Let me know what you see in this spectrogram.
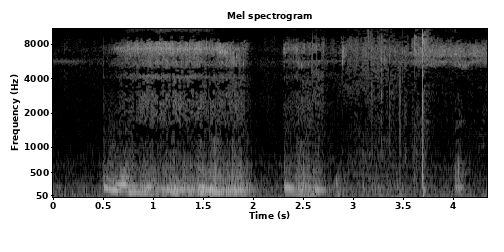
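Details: Sleeping dog snoring like a human: soft, rumbling snores, two drawn-out rattling breaths then quieter snuffling; ordinary snoring.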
